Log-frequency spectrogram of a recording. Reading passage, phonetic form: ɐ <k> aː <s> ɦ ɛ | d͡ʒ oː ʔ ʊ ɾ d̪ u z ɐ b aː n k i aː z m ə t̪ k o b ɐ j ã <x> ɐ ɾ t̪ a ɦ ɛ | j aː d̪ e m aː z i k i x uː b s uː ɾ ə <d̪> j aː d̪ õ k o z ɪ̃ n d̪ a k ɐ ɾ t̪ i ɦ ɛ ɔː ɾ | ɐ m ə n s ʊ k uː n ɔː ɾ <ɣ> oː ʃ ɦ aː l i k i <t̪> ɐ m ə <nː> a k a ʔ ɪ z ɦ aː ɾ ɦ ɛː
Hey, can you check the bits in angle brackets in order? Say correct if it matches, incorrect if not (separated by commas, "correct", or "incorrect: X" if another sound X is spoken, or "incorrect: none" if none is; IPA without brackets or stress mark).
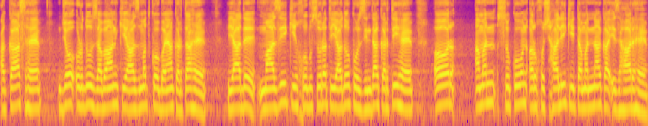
correct, correct, incorrect: k, incorrect: t̪, incorrect: x, correct, correct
